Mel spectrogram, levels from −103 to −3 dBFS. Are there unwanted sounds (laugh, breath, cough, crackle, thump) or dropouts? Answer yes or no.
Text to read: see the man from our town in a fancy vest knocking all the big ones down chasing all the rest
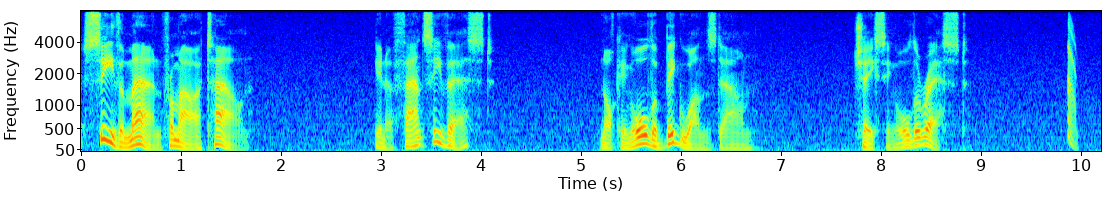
yes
